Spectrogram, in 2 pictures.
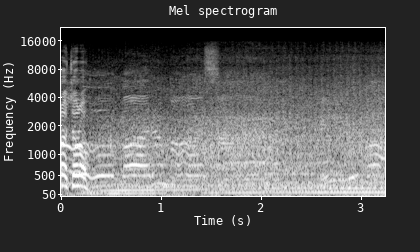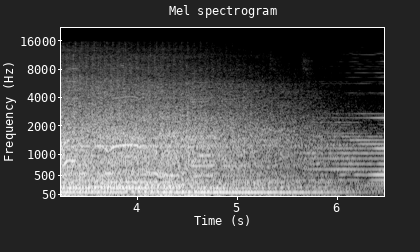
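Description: A bus engine running with a steady low drone, under faint crowd voices, fading out near the end.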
